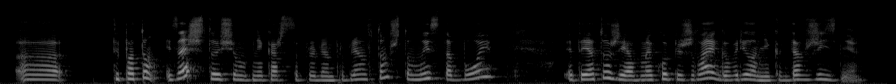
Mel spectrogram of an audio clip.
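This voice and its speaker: Her pitch fairly high and varying in an ordinary way, a woman speaks at a fairly quick pace. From Germany. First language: Adyghe (speaking Russian). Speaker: podcast co-host. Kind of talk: casual chat.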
